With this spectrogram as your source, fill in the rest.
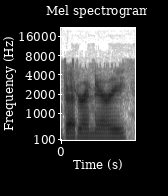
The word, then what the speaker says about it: veterinary: I heard very noose. Verinary noose. So, I kind of skipped some of the sounds or switched them around in veterinary.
